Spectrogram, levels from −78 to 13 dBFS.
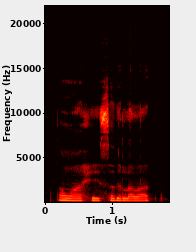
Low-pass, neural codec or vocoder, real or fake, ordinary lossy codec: none; none; real; none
